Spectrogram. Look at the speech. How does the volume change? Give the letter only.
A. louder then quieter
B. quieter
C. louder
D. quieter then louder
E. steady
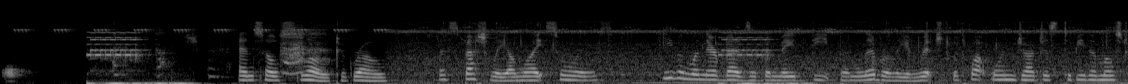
E.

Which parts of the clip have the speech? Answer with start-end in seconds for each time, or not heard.
1.9-11.2.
